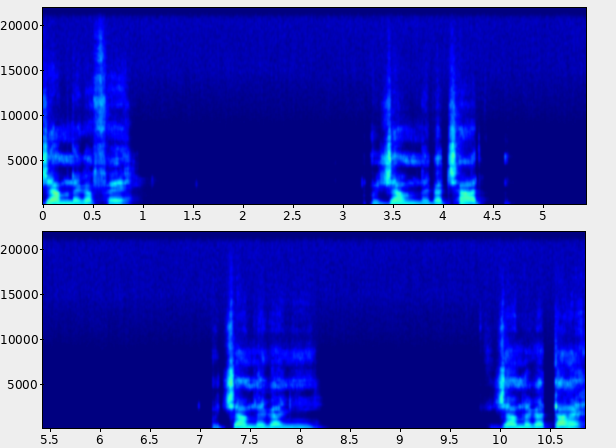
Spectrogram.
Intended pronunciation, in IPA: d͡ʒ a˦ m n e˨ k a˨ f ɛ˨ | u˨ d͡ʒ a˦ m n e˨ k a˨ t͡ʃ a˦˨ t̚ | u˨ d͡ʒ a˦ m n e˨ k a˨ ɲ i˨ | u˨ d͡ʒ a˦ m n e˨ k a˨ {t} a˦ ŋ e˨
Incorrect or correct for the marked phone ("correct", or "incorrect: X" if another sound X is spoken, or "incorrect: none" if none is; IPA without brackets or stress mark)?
correct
